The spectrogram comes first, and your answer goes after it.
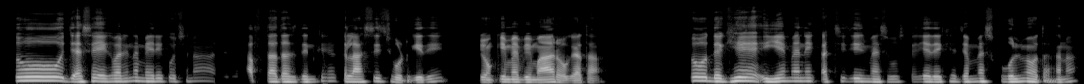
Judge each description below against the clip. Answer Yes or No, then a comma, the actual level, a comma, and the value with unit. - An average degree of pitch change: Yes, average, 3.3 semitones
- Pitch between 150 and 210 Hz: No, low, 130 Hz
